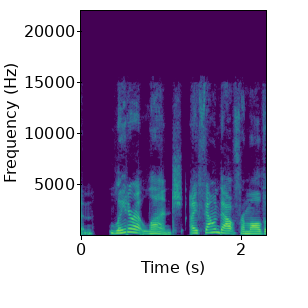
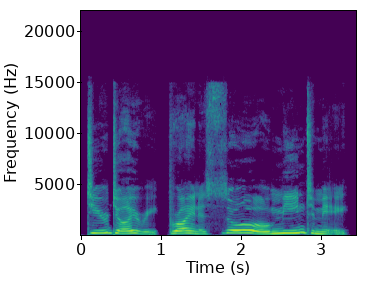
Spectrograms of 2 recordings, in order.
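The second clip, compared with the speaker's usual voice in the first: slow, louder whiny mock of a girl; 5 dB louder, slower than usual. A narrator's reading. Bully reading her diary aloud, slow whiny mockery. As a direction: read it out as a sappy mockery.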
